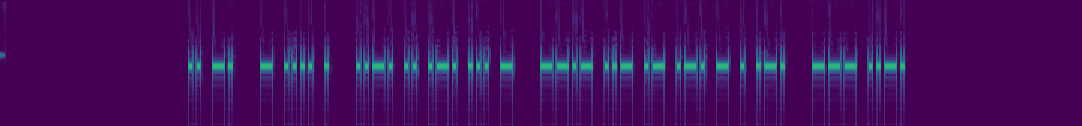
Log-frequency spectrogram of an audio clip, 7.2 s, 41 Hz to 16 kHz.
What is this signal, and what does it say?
Morse code, heard as a keyed tone, about 44 wpm, 700 Hz. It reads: IN THE FIRST QUARTER OF
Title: Sets of 5 Words Encore2 45wpm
